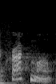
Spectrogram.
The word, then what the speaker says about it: Krockmal: Your Honor, it's pronounced Crockmull as if it were K-R-O-C-K-M-A-L. – Mr. Crockmull, please proceed.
